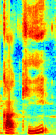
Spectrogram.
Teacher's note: tempat artikulasinya velar dan suaranya tak bersuara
